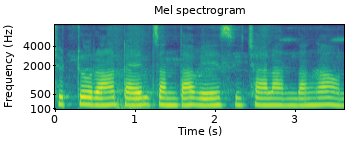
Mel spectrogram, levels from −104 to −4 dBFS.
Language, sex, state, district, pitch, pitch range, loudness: Telugu, female, Andhra Pradesh, Annamaya, 190 Hz, 185-195 Hz, -15 LUFS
